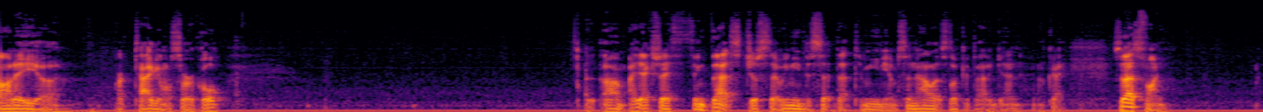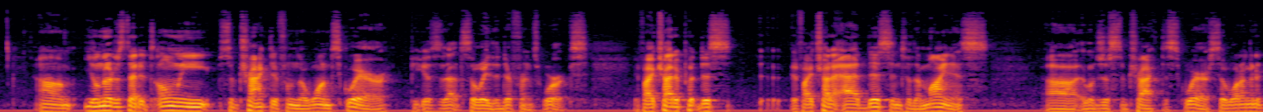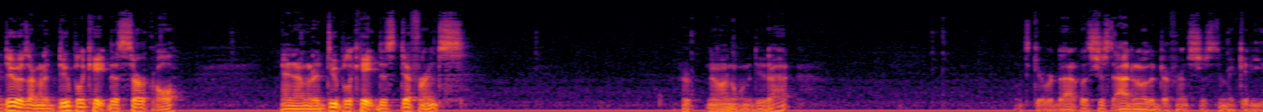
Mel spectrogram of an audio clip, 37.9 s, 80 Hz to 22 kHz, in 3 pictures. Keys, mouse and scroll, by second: 7.2 click, 8.0 click, 12.9 click, 19.2-22.1 drag, 25.8 right click, 26.8 click, 27.6-28.5 drag, 28.7 right click, 29.6 click, 30.6-32.3 drag, 32.5 right click, 34.6 click, 36.3 click, 37.6 click.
